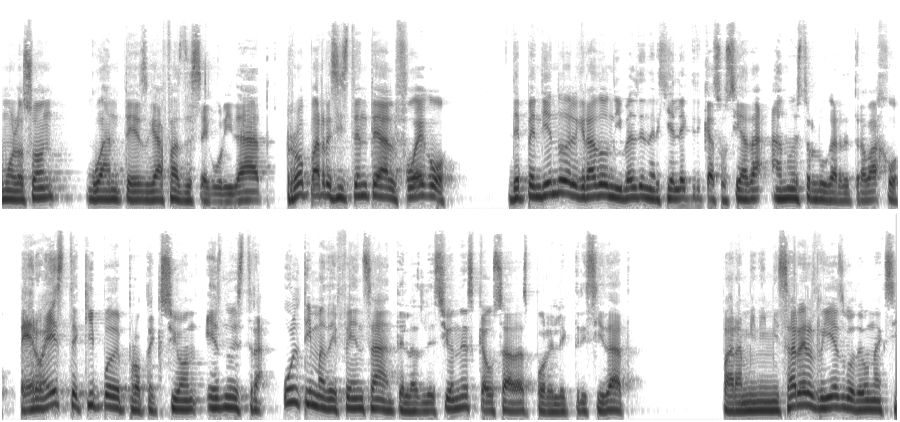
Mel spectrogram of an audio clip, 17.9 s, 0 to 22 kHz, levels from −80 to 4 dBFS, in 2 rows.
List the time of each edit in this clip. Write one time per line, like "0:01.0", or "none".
0:02.7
